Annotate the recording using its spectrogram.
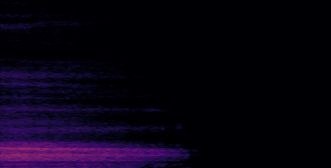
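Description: A woman's long, audible sigh out through the mouth, a deliberate relaxation breath, fading away a little over two seconds in; then complete silence.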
